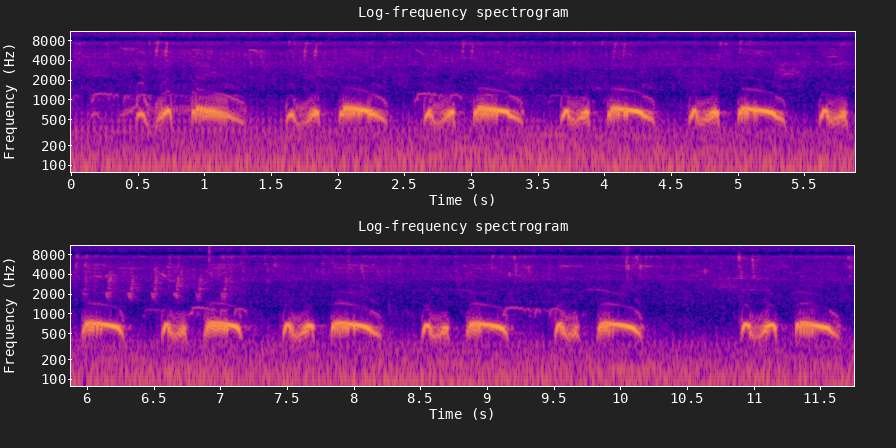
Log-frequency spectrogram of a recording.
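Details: Spotted dove calling during ground-level luring of wild doves. A steady run of crisp coos, about one a second, each a short note that bends downward, continues through the whole clip with faint bird chirps behind.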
